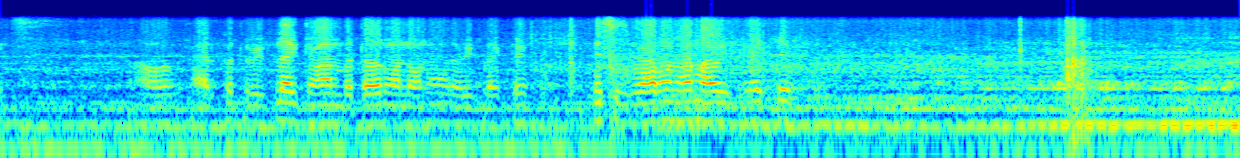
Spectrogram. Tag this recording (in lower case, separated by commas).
car, vehicle, motor vehicle (road), speech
